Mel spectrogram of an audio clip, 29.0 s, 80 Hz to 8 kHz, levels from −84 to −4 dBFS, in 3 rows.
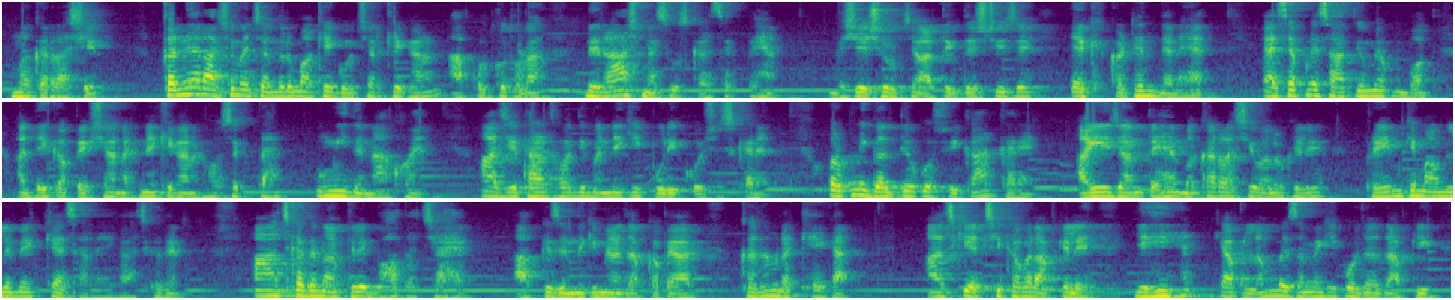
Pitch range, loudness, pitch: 115-145 Hz, -18 LUFS, 135 Hz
